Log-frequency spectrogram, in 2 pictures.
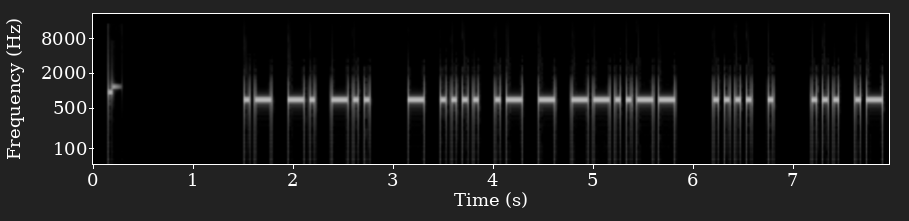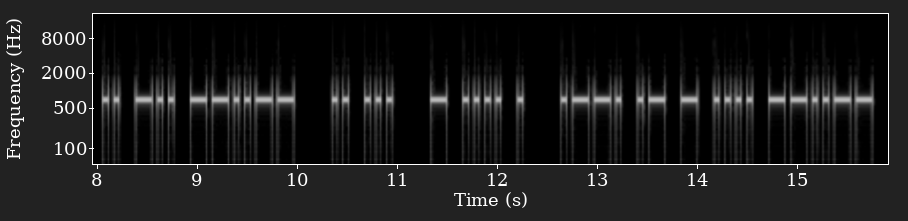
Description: Morse code, heard as a keyed tone, about 22 wpm, 700 Hz. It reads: AND THAT, HE SAID, IS THE PATH,
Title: A Sound Of Thunder 22wpm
